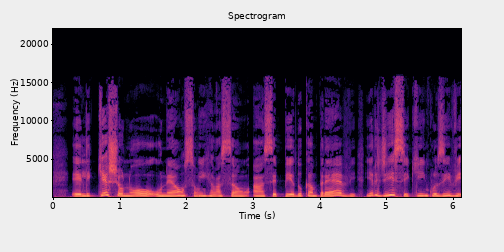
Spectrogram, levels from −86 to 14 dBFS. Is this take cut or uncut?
cut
